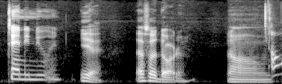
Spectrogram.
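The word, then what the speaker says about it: Thandie Newton: she was on Norbit about Tandy Newton yeah that's how you pronounce it yeah Tandy Tandy Newton yeah that's her daughter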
